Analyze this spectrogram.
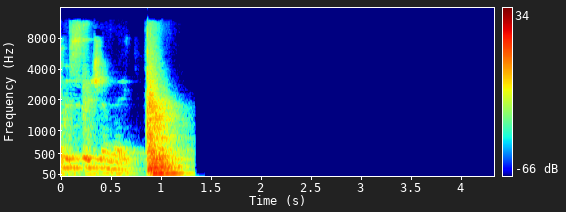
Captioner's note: gavel pounding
